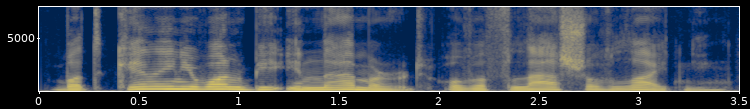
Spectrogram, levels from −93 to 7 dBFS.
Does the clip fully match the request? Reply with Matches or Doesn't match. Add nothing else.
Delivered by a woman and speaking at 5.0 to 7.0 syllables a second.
Doesn't match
